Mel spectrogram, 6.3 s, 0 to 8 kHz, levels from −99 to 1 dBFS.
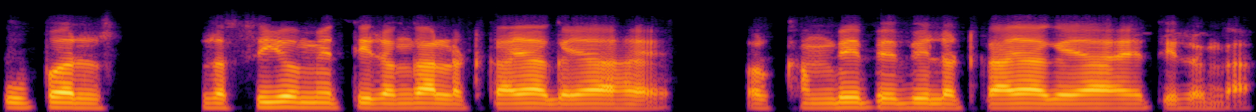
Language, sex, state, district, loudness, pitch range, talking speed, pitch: Hindi, male, Bihar, Gopalganj, -17 LUFS, 120-125 Hz, 145 wpm, 120 Hz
